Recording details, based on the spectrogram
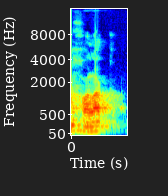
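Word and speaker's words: خلق: Ya, dibacanya khalaq 2 fathah. Enggak dimatikan.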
